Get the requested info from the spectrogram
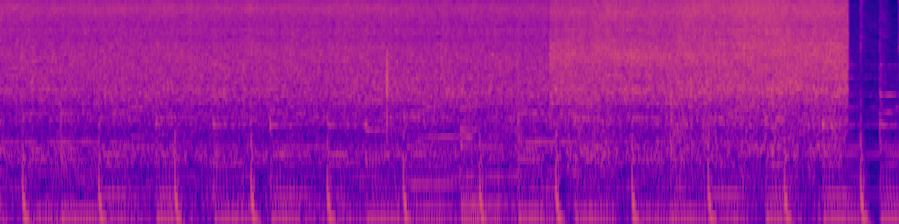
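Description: Onions and capsicum sizzling in hot oil in a wok while sauce is stirred through them with a spatula. The sizzle gets louder about four seconds in and cuts off suddenly near the end.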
